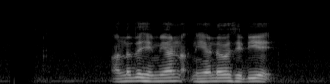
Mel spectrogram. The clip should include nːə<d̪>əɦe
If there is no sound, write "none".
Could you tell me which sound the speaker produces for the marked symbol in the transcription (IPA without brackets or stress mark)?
d̪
